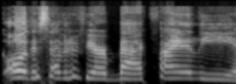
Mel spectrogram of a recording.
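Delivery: imitated happy cheer. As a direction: play a thrilled reporter cheering, lightly. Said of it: "The reporter was so happy".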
